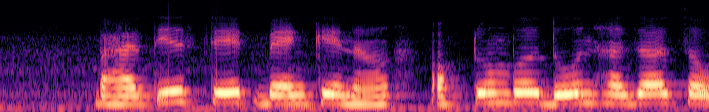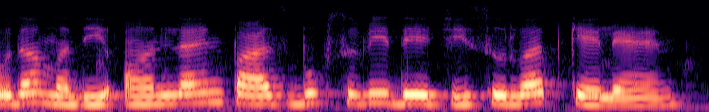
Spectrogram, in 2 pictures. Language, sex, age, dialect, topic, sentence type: Marathi, female, 18-24, Southern Konkan, banking, statement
